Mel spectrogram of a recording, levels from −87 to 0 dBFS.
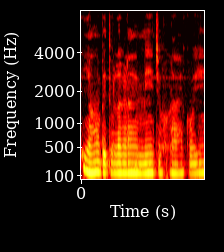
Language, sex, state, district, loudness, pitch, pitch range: Hindi, male, Bihar, Supaul, -25 LUFS, 130 Hz, 125-130 Hz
